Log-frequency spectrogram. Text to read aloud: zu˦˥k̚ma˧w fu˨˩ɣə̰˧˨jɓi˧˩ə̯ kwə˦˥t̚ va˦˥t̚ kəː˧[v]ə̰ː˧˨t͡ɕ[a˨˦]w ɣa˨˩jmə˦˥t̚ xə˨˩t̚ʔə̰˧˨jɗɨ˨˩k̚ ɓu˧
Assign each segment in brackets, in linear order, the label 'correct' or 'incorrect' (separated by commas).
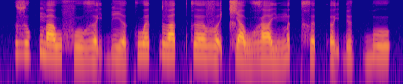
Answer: correct, incorrect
